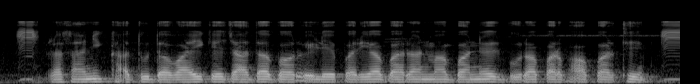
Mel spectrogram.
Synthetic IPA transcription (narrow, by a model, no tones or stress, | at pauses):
ɾasajnɪkʰːa̰t̪ũd̪əʋaiked͡ʒad̪abəɾoilepəɾjabəɾanmãbəned͡ʒbuɾapəɾəbʱa̰ʋpəɾt̪ʰe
